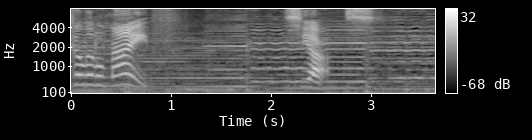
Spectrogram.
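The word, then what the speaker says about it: seax: Siaks. Old English pronunciation is also sax.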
